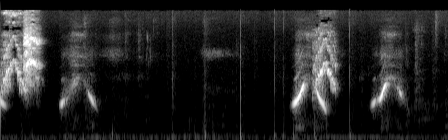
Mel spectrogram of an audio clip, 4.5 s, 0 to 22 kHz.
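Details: Isabelle pearl cockatiel, a pet, copying its owner's whistled phrase; clear two-note whistles sliding up then down, given in pairs with pauses between, quiet room, recorded 1 December 2018.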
